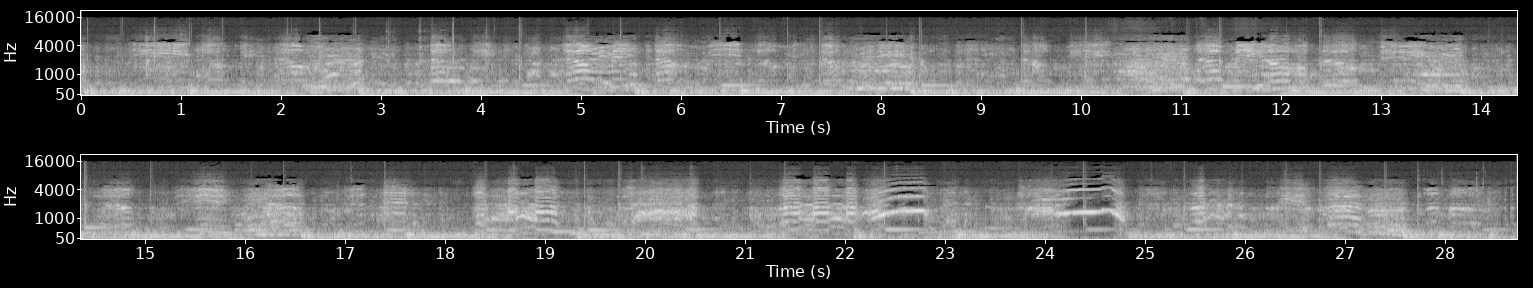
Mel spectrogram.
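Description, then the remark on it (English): A woman's high, strained scream rises briefly out of a dense, loud crowd roar in a club, the din staying steady and overwhelming around her throughout. “I want you to hear the scream.”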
